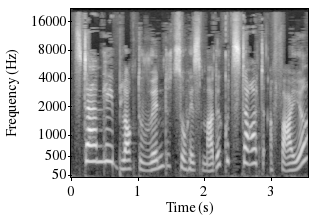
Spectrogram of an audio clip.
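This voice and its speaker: A woman reading a children's picture book aloud, slowly and expressively. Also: a little high, sing-song, a bit bright, no echo. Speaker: storyteller.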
